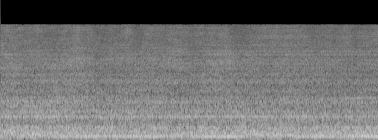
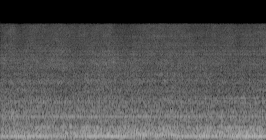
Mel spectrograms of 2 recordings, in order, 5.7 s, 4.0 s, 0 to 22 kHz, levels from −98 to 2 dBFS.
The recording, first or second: first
